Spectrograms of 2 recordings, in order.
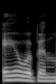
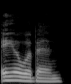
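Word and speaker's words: aoibhinn: the one above is aoabin. Despite how it looks, this word is pronounced almost exactly like the English word even.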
